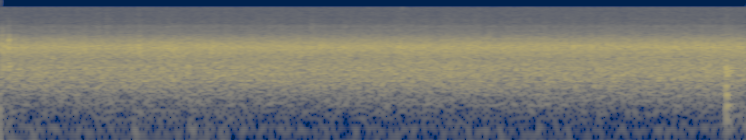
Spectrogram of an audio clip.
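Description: Steady rain hitting the van's metal roof, an even hiss heard from inside the van, with one small click near the end.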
